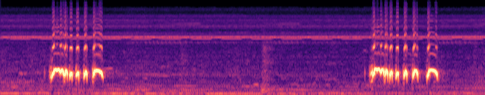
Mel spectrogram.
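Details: Local male zebra dove song used to get a silent bird singing: two short bursts of quick, rolling coo notes about three seconds apart, with a constant high-pitched tone and faint low hum behind.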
